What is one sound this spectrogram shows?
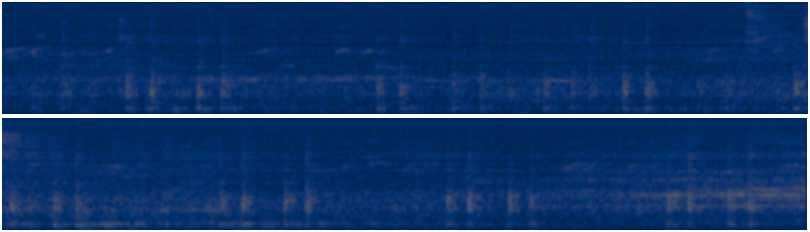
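A passenger train rolls past close by, its wheels clattering rhythmically over rail joints.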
